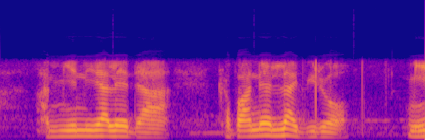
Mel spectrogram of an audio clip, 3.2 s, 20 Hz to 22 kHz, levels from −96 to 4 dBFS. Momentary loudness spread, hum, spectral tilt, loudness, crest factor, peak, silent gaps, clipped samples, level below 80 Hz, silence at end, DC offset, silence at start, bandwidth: 16 LU; none; -9 dB/octave; -21 LUFS; 16 dB; -6 dBFS; none; under 0.1%; -76 dBFS; 0 s; under 0.1%; 0 s; 4.1 kHz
